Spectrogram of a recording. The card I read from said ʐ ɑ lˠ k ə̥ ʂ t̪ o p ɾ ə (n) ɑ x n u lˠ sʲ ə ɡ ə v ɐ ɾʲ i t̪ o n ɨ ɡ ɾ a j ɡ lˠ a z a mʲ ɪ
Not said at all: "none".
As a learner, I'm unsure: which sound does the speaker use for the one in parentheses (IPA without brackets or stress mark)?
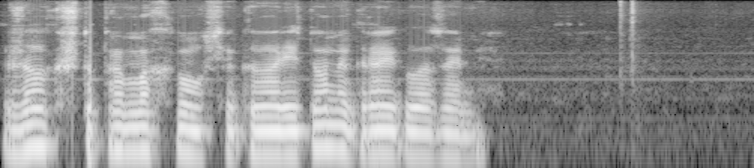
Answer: m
